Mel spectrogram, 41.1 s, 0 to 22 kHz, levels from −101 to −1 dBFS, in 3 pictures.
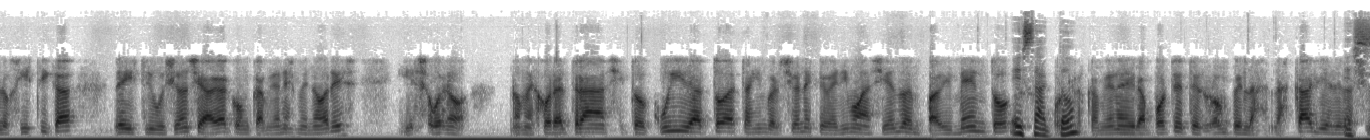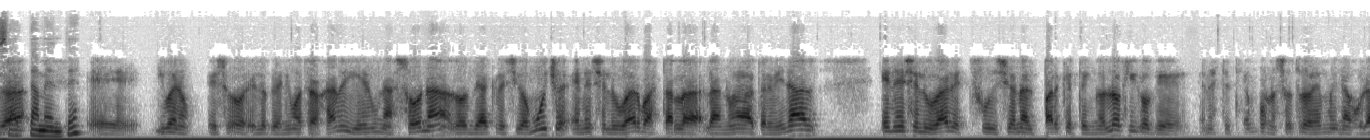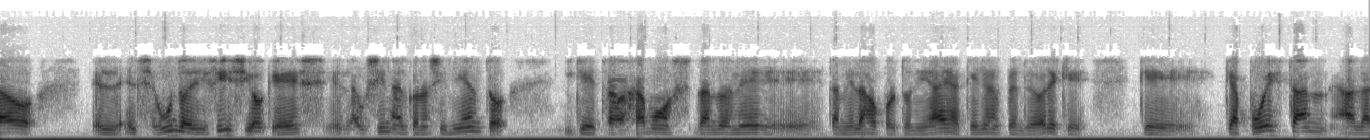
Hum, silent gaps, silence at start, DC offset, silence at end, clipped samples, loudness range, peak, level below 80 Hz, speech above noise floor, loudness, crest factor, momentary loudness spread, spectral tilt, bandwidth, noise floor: none; none; 0 s; 8%; 0 s; under 0.1%; 4 LU; 0 dBFS; -52 dBFS; 24 dB; -19 LUFS; 18 dB; 12 LU; -3.5 dB/octave; 15.5 kHz; -44 dBFS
